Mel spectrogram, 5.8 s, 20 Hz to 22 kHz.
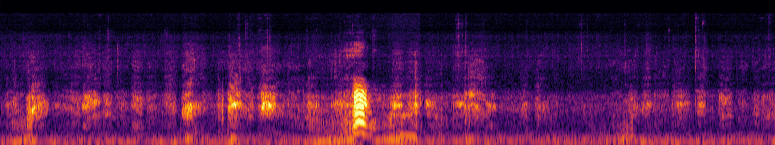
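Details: Alaskan Malamutes Waldo, a rescued male, and Aspen, a playful female alum of Moonsong Malamute Rescue, romp together in August 2019. Steady panting and low huffs build to one sharp, yelping whine near the middle, then quieter breathing.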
